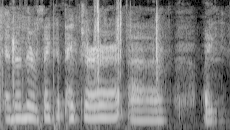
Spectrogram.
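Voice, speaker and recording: A woman with a voice affected by being sick gives a gentle, encouraging whispered ASMR pep talk, reading affirmations aloud with casual asides in an unhurried way. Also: sits high, steady tone, gravelly, background noise. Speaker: ASMR creator.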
